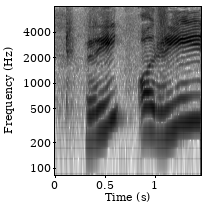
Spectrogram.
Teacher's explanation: फिर हमारा तीसरा सूत्र है ऋतु रसाणाम मूर्धा, मतलब ऋतु रसाणाम को मूर्धा से बोलते हैं। री और री का दीर्घ रूप हम उसको मूर्धा से बोलते हैं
